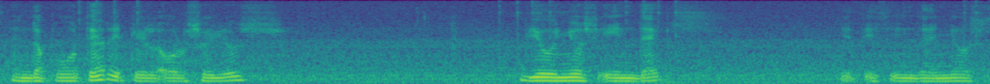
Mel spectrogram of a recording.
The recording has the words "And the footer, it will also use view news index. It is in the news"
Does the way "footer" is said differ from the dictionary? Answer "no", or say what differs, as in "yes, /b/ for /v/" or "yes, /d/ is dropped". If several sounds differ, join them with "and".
yes, /p/ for /f/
